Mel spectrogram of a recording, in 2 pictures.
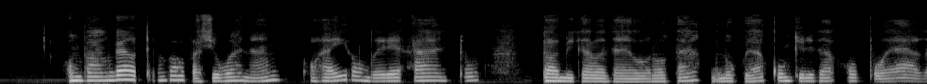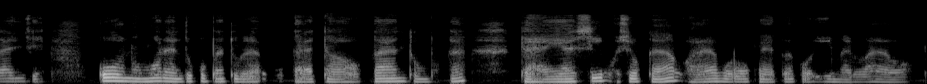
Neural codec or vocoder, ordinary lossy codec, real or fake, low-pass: codec, 44.1 kHz, 3.4 kbps, Pupu-Codec; Opus, 24 kbps; fake; 10.8 kHz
